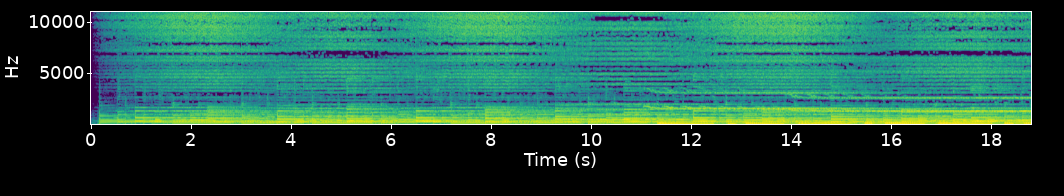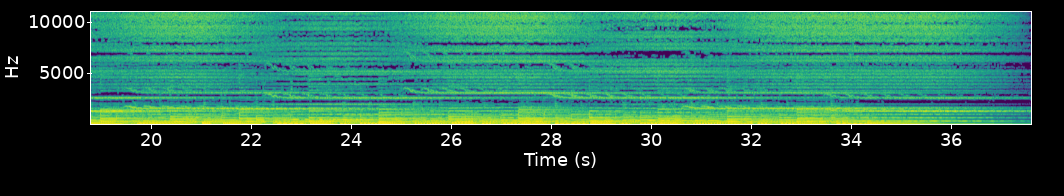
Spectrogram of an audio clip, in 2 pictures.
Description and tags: A short drone-ambient intro by Dead Tubes Foundation
Created with guitar (Phil Pro) and bass (Cort Action V)
Guitar recorded by Shure PG58 microphone and DIY mic preamp
Amp used: Fender Champ 5F1 clone (DIY stuff)
Software reverb and delay in postproduction
Software used: Audacity (free), FL Studio
Synths made in FL Studio Sytrus
sci-fi, electro, intro, dark, processed, synth, music, cinematic, space, atmosphere, drone, dreamy, ambient, soundscape, ambience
